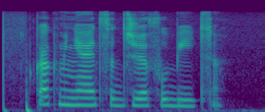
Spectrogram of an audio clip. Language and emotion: Russian, neutral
